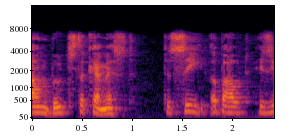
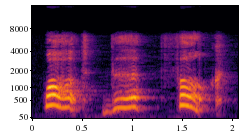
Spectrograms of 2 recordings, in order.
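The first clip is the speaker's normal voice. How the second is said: slow, high falsetto shock; each word drawn out in girly falsetto; stunned, high-pitched character; Florence; 13 semitones higher, 10 dB louder, much slower than usual. Acted. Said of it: "said Florence".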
